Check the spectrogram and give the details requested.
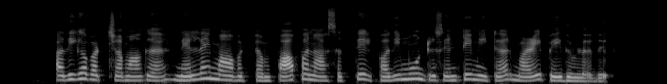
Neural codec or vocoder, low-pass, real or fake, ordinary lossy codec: codec, 44.1 kHz, 7.8 kbps, DAC; 19.8 kHz; fake; none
